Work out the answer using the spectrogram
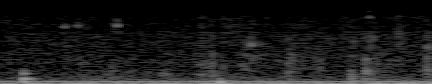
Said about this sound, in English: So, excuse me, I'm drinking, taking a sip of my latte.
